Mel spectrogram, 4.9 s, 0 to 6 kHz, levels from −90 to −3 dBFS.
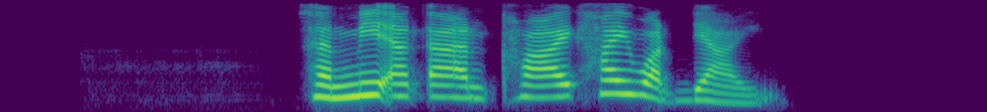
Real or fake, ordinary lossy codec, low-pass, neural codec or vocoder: fake; none; 5.4 kHz; autoencoder, 44.1 kHz, a latent of 192 numbers a frame, MeloTTS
